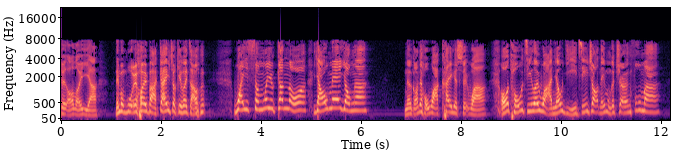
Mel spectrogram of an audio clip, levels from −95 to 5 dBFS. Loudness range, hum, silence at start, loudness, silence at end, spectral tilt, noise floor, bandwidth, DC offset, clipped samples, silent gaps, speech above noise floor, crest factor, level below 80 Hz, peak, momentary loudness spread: 2 LU; none; 0 s; -16 LUFS; 0.25 s; -2.5 dB/octave; -63 dBFS; 8 kHz; under 0.1%; under 0.1%; none; 47 dB; 16 dB; -50 dBFS; 0 dBFS; 7 LU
